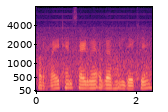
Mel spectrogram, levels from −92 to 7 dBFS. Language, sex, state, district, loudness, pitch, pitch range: Hindi, male, Chandigarh, Chandigarh, -16 LUFS, 120 Hz, 115-125 Hz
